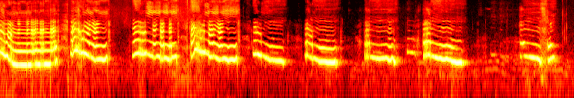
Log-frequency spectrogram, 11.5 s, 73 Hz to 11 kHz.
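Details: Shiba Inu eager for food, drool in its throat making its voice rattle; loud, long, moaning whines with rich harmonics, each sliding down in pitch and ending in a rough gurgle, eight cries about every 1.3 seconds.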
